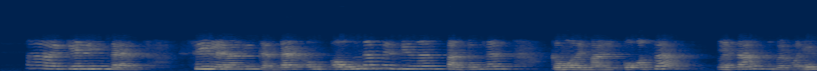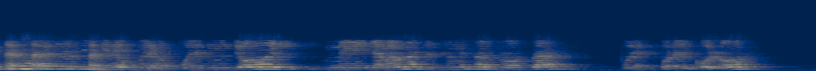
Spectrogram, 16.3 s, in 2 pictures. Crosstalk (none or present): present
